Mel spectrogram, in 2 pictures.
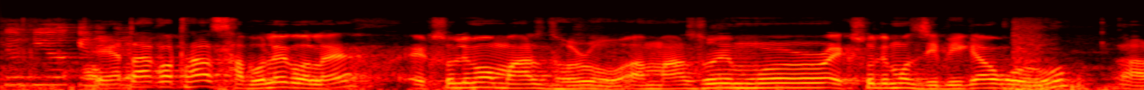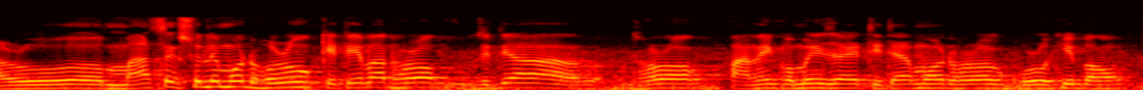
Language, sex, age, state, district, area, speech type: Assamese, male, 18-30, Assam, Sivasagar, rural, spontaneous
